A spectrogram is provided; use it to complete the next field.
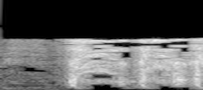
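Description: A man coughs and splutters after inhaling smoke, in a short, throaty fit of several rough bursts, fairly loud, with a strained, groaning quality between the hacks.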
